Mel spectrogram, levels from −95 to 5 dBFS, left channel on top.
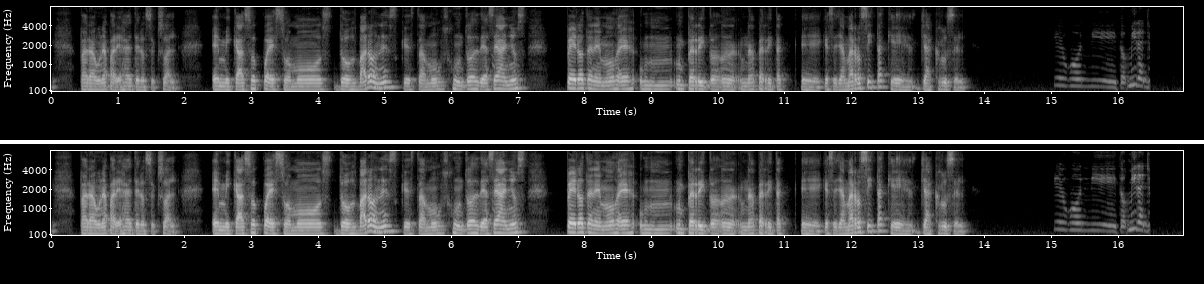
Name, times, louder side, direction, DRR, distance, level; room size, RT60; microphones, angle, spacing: voice 1, 0.0-7.1 7.7-13.7, right 3 dB, 30° right, 0.5 m, -29 dB
voice 2, 6.6-7.1 15.0-16.5, right 3 dB, 70° right, 3.9 m, -48 dB
head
